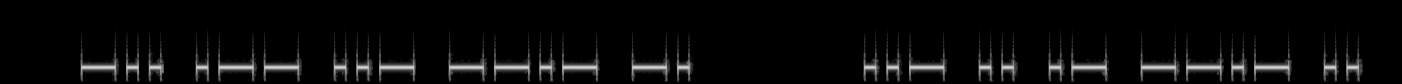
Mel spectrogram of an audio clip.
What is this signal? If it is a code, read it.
Morse code, heard as a keyed tone, about 10 wpm, 800 Hz. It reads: DWUQN UIAQI
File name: LEZIONI / 4 Q 10wpm 2210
